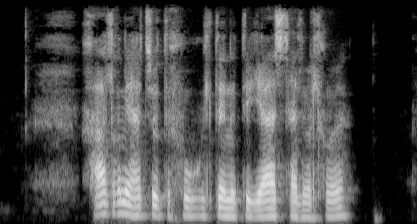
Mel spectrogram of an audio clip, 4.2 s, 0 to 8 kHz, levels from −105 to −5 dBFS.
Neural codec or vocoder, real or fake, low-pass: none; real; 7.2 kHz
